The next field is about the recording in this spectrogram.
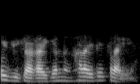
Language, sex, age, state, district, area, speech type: Bodo, female, 30-45, Assam, Kokrajhar, rural, conversation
